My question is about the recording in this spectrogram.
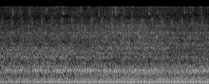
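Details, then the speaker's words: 2008 BMW 335xi during pre-purchase inspection, engine idling with dash warnings and stored codes; steady idle hum under a constant whirring hiss from the front, pulley noise. "You can hear a bit of pulley noises in the front"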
